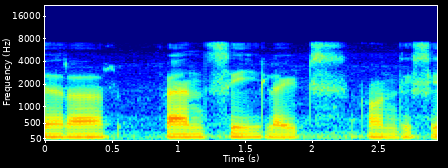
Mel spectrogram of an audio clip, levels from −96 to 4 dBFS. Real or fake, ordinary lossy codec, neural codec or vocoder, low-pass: real; none; none; 7.2 kHz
